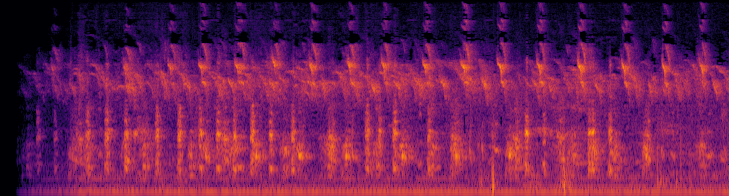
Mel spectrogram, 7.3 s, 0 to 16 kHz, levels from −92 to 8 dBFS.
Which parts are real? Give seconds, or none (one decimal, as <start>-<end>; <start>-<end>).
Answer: 1.9-2.4; 3.8-5.9; 6.5-7.3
